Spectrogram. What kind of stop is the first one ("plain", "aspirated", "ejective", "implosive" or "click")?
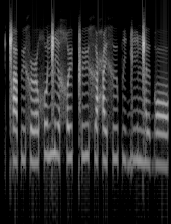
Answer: click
